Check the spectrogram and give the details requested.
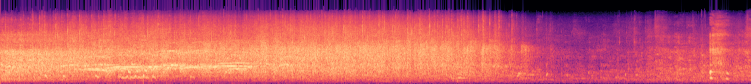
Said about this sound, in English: It feels good to hear the audience applaud.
